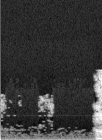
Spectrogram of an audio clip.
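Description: A woman's short, audible gasp of breath near the end, over a faint steady background hum.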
